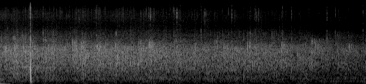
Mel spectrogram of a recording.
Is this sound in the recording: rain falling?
no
